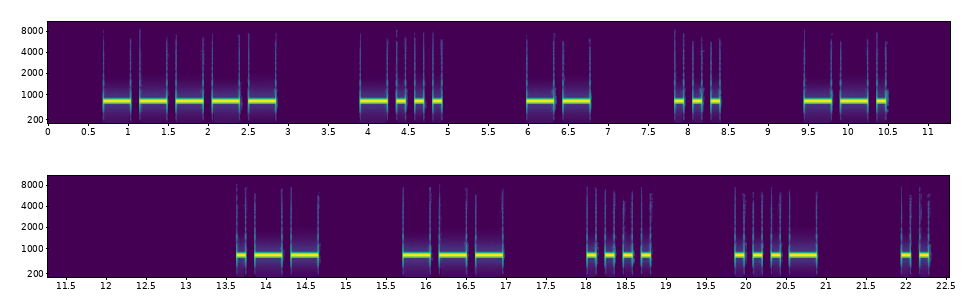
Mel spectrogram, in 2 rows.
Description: Morse code, heard as a keyed tone, about 10 wpm, spaced as for 6 wpm, 800 Hz. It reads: 0BMSG WOHVI
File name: LEZIONI / 7 GF9Z / 7 GF9 ws 10wpm 4034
